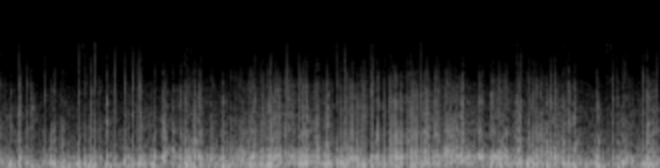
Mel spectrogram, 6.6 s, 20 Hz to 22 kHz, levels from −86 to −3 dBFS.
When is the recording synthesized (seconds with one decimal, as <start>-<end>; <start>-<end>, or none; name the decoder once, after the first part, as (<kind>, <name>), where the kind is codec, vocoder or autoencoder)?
3.2-4.2 (vocoder, Vocos)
